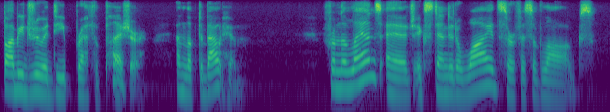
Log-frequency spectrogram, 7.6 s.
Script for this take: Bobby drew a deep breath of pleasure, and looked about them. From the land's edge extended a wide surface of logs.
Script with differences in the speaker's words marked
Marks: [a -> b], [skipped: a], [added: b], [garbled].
Bobby drew a deep breath of pleasure, and looked about [them. -> him] From the land's edge extended a wide surface of logs.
